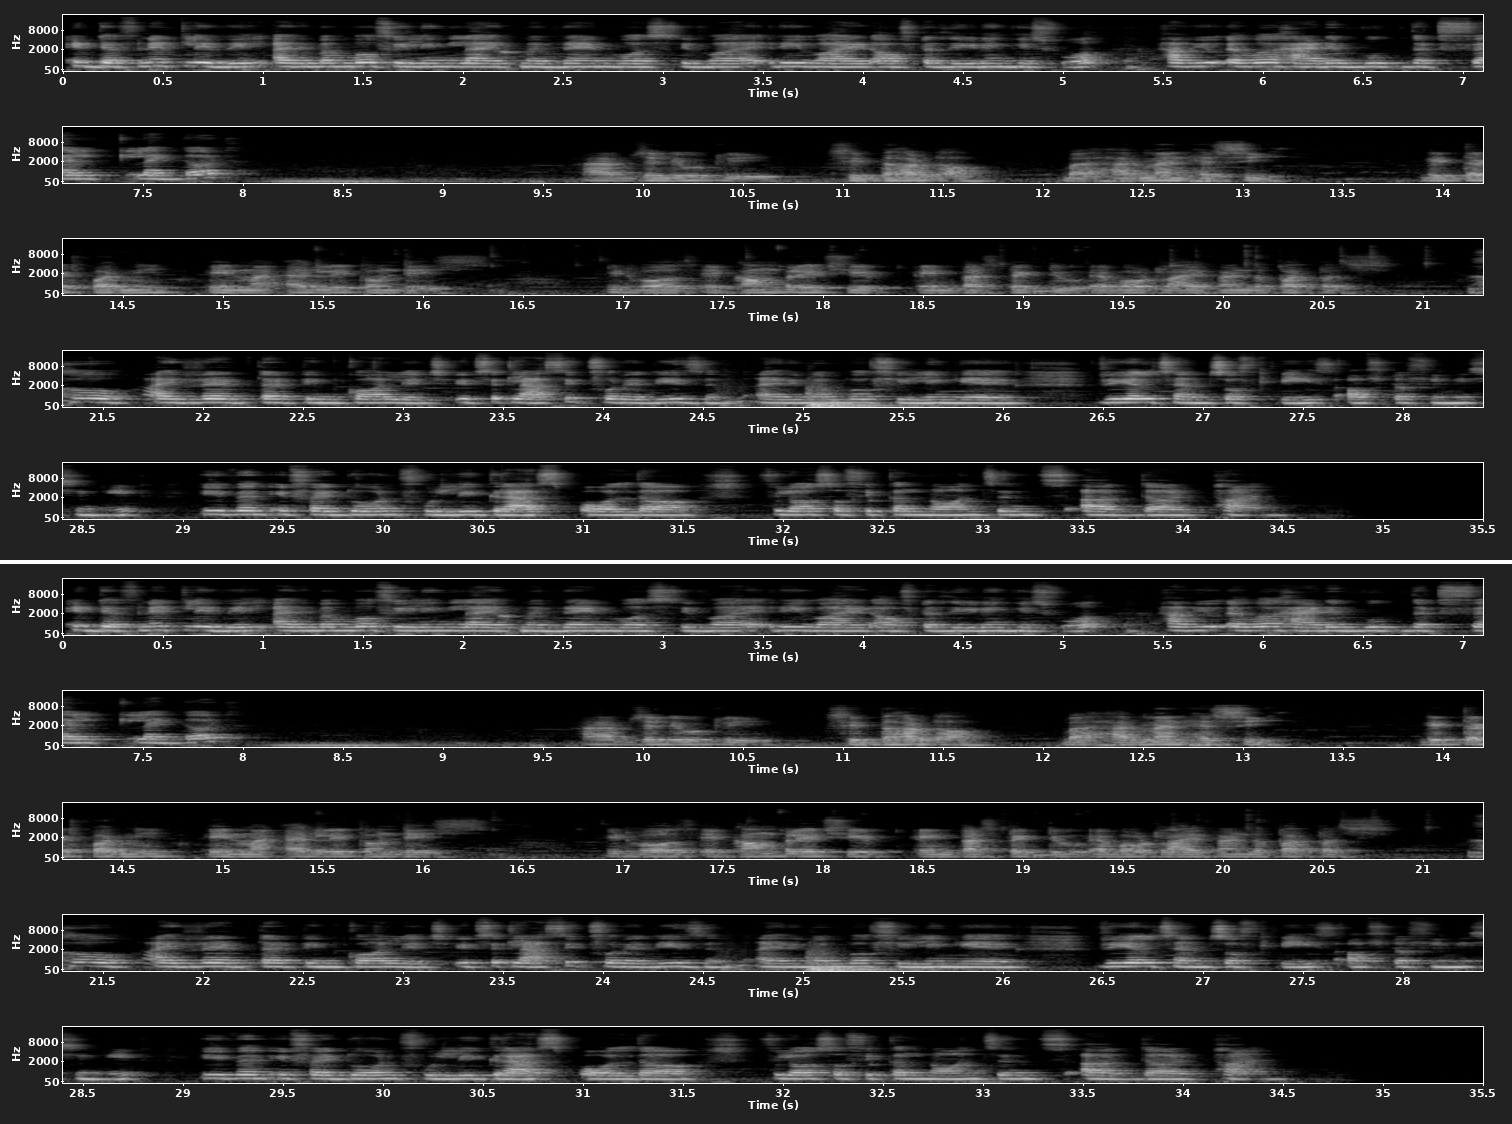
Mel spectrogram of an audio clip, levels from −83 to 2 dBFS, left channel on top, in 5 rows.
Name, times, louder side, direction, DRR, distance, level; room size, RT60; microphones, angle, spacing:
voice 1, 0.0-5.2 5.5-7.9 21.2-28.8 29.1-34.5, left 2 dB, 15° left, 0 dB, 0.5 m, -23 dB
voice 2, 9.7-10.6 10.9-11.7 12.1-13.2 13.9-16.3 16.9-20.8, right 1 dB, 55° right, 0 dB, 1.1 m, -31 dB
Drip, 15.4-33.7, left 1 dB, 50° left, 1.4 m, -42 dB
3.4 x 2.0 x 2.6 m, 0.36 s
head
